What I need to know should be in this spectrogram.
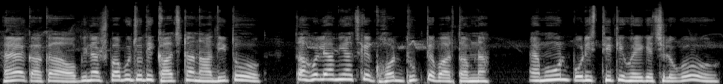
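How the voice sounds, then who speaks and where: A man voicing a timid, poor village errand man in a cartoon, creaky and plaintive as he pleads and laments. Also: high voice, normal speed, darkish tone, natural voice. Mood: complaining. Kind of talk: cartoon voice acting.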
